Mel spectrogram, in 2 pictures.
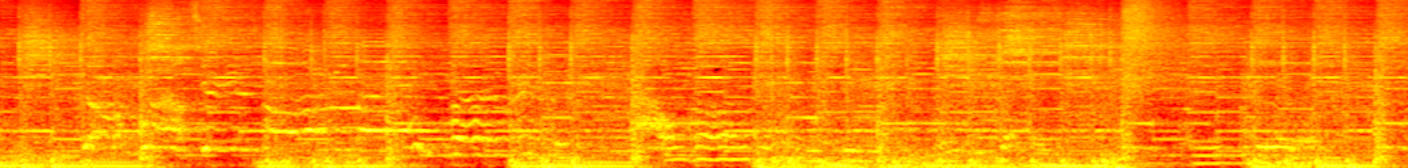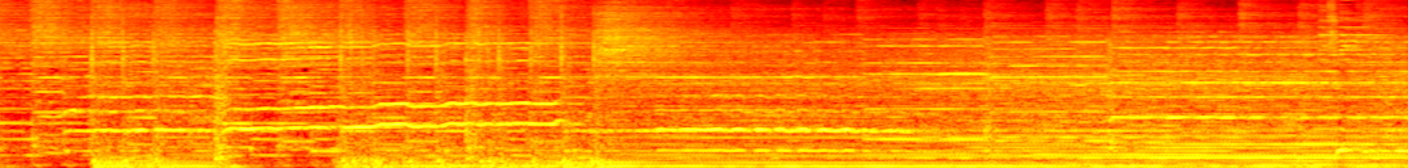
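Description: Live rock band playing: electric guitars, bass and drum kit, with a singer. The band plays stop-start, with several short breaks in the first part, then settles into a steadier, held section near the end.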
